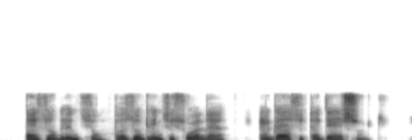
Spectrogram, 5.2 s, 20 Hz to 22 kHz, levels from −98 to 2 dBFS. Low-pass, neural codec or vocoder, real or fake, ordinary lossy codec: 7.2 kHz; codec, 24 kHz, 0.9 kbps, WavTokenizer, medium music audio release; fake; AAC, 48 kbps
